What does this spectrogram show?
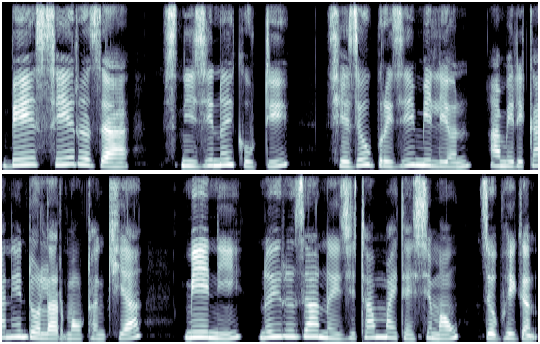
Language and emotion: Bodo, neutral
